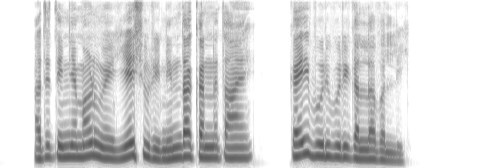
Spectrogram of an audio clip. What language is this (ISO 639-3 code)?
gbk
